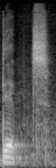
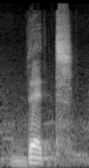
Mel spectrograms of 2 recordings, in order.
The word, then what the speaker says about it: debt: prononcée lorsqu'elle est placée avant T. Par exemple, on ne dit pas debt, on dit debt, c'est-à-dire la dette. Alors qu'en anglais, ça s'écrit avec B, mais on ne lit pas le B.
